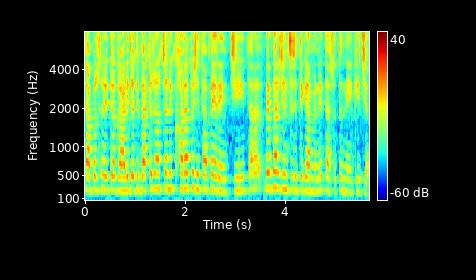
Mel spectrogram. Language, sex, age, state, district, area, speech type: Odia, female, 30-45, Odisha, Kandhamal, rural, spontaneous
